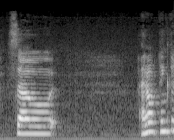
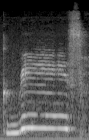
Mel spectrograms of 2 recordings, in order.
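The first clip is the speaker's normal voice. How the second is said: playful announcement; 10 semitones higher than usual. Real, not acted. Announcing the next favourite film.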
